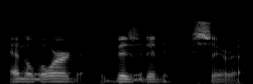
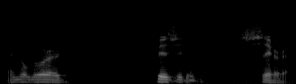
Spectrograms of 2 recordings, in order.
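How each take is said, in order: First: Slow, weighty, projected verse; emphatic scripture reading. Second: Gently. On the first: Real, not acted. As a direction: proclaim it slowly. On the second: Acted. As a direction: let each piece fall gently. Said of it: "gently says".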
